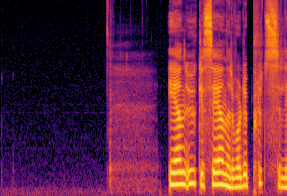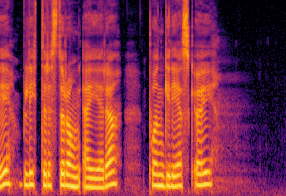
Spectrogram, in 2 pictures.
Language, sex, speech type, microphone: Norwegian, female, read, Shure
